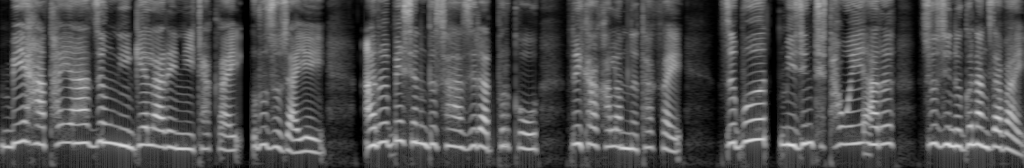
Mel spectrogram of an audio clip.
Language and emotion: Bodo, fearful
